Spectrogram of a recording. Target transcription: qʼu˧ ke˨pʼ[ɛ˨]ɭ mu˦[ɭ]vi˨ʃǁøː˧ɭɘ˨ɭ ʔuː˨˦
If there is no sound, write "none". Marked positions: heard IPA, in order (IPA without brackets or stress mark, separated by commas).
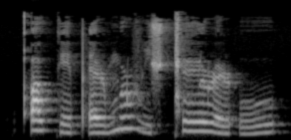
ɛ˨, ɭ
